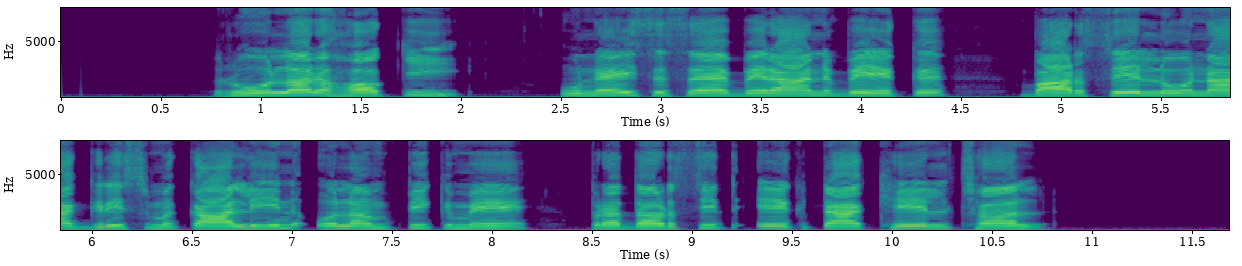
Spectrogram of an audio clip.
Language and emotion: Maithili, neutral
